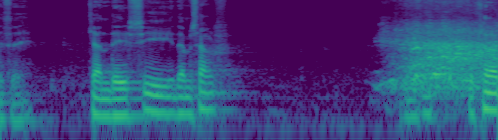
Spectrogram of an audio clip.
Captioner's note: laughter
